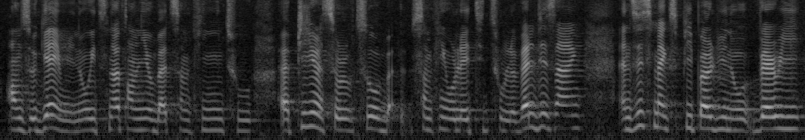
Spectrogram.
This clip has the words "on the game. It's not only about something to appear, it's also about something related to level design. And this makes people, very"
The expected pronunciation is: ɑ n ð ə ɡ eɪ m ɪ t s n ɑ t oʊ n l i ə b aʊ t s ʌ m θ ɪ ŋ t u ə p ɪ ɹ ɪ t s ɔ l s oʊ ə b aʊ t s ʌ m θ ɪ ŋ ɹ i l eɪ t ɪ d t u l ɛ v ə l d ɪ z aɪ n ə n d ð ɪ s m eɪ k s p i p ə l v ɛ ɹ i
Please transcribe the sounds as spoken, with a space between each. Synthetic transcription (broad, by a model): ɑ n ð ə ɡ eɪ m ɪ t s n ɑ t oʊ n l i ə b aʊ t s ʌ m θ ɪ ŋ t u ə p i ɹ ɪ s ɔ s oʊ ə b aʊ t s ʌ m θ ɪ ŋ ɹ i l eɪ t ɪ d t u l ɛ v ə l d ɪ z aɪ n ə n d ð ɪ s m eɪ k s p i p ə l v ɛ ɹ i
